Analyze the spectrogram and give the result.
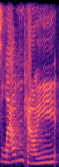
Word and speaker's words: Loudoun: It's spelled like it shouldn't be pronounced like that. – It does. It's an L-O-U-D-O-U-N. So it's the same. O-U. Yeah. It's Loudoun County.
